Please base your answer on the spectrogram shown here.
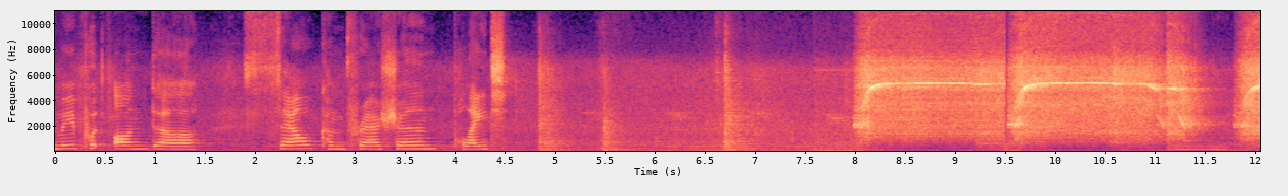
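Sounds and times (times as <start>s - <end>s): power drill whining: 8.0s - 12.0s.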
